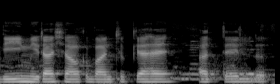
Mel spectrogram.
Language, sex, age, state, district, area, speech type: Punjabi, male, 18-30, Punjab, Moga, rural, spontaneous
